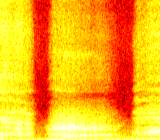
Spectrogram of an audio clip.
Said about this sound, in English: I'm taking deep breaths to trick my nervous system into thinking it's safe, because it actually is.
